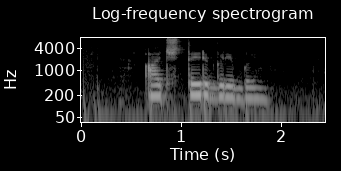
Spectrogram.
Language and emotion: Russian, neutral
